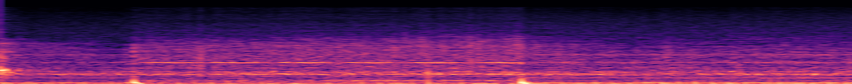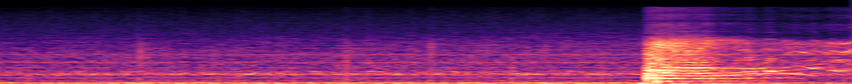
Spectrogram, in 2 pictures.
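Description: Steady hum and hiss of an early film soundtrack with faint held tones. There is a click under a second in and another a couple of seconds later, where the highest tone stops. A louder pitched sound starts near the end.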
